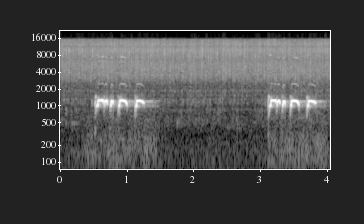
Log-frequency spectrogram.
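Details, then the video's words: Local zebra dove used for luring other doves coos in two matching phrases about two and a half seconds apart, each four rapid hollow rolling notes, against steady background hiss. "Perkutut LOKAL GACOR Suara Paling Ampuh Untuk Pancingan Burung Perkutut"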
